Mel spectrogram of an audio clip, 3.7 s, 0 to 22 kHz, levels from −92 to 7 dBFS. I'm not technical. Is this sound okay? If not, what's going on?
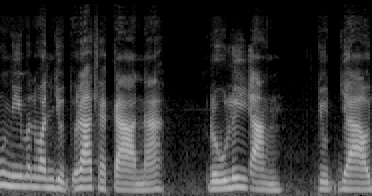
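No, there are a few hiccups in this speech clip.

At about 1.63 to 1.67 s there's a short concealed packet loss. A tiny slice of the call, about 20 ms, didn't arrive in time, so the receiving end guessed by stretching out the sound that came just before. You'd hear it as a quick smear or wobble, and a very short sound at that spot could get swallowed.

Right after, from about 1.73 to 1.81 s, comes a burst of packet loss. This time about 60 ms went missing in one go. The receiver kept the last sound going and let it fade, so you get a brief held buzz or hiss, and then the speech picks up a little further along, with that bit simply gone.

The longest stretch runs from about 2.33 to 3.39 s: repeated packet loss, which gives that robotic sound. The connection dropped pieces six separate times here, the longest about 60 ms, adding up to roughly 160 ms lost, about 15% of that stretch. 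Each hole gets patched with a guess, and the next one comes soon after, so the voice sounds choppy, with small pieces missing.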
